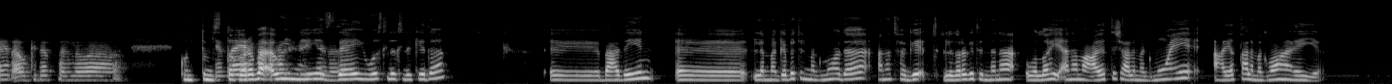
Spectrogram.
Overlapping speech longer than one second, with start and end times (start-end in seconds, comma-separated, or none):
2.2-3.5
